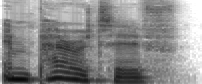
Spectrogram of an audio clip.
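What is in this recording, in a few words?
"imperative", British English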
